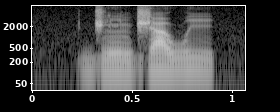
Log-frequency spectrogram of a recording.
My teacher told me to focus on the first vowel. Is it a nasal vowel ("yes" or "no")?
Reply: yes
